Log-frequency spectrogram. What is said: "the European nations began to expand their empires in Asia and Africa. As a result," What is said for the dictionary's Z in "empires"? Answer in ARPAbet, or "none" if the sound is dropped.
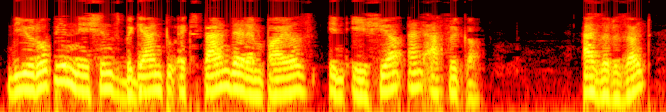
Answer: Z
